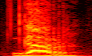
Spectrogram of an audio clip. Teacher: un bulgarophone pourra très bien prononcer gar, donc en roulant le R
